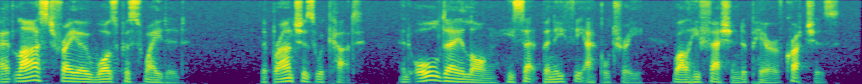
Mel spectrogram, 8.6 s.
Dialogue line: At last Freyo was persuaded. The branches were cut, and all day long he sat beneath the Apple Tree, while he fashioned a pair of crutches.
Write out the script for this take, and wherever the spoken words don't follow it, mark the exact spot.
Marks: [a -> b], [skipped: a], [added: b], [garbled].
At last Freyo was persuaded. The branches were cut, and all day long he sat beneath the Apple Tree, while he fashioned a pair of crutches.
